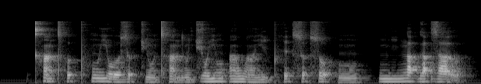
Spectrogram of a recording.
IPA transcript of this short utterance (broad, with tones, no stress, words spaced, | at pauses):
kʰã˦˨ tʰʊ˦ʔpʰũ˦jo˨ʊ̯ zʊ˦ʔt͡ɕũ˨tʰã˦˨ dũ˨t͡ɕo˦jũ˦ʔã˦ wã˦jḭ˦˨ pʰɪ˦ʔ sʊ˦ʔsʰo̰˦˨hũ˨ | ŋi˦ ŋä˦ʔɡä˦ʔ za̰˦˨ʊ̯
